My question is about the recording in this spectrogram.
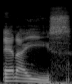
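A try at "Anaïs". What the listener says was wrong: No. So it's spelled Anais, but the S is silent. Although you kind of said it the French way. But it's a nay. In French, it's like Anais or something.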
